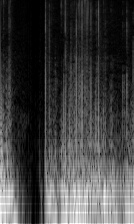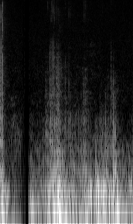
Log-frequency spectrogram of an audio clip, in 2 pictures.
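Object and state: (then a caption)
Plastic baseplate scratched. Long pointed nails scratch over the studs of a thin, solid, flat plastic Lego baseplate as hands move across it and knit sleeves brush the surface. The quiet, continuous scratching is heavy in low rumble, streaked with crackly high scrapes. It breaks into two brief pauses before resuming.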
